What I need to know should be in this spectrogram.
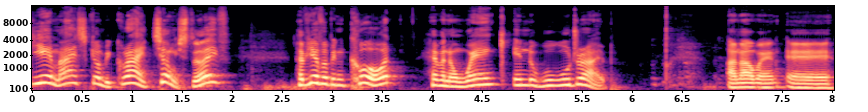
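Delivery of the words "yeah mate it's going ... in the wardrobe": put-on Australian accent, pitched up. Retelling what an Australian colleague said when they met: imitating Shane's Australian accent. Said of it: "That Australian accent's".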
